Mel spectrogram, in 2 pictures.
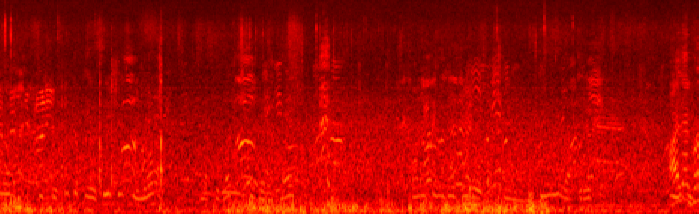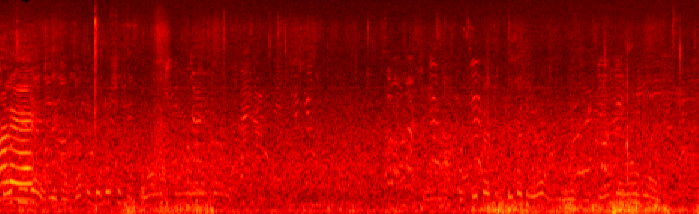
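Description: Young male players shout to each other across an open outdoor field.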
